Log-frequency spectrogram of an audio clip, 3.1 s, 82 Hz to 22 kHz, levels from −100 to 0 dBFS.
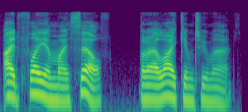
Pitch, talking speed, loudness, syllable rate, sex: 160 Hz, 195 wpm, -17 LUFS, 4.4 syllables/s, female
